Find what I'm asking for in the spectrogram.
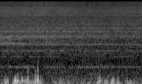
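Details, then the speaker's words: REDATS portable inflator compressor: short hissing puffs and spurts of air as the tank's relief valve blows off at about 8 bar. "i znowu ósemkę wytrzymuje i wywala ósemkę"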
